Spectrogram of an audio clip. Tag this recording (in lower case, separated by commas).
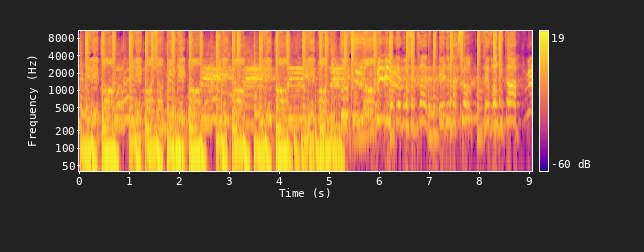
music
